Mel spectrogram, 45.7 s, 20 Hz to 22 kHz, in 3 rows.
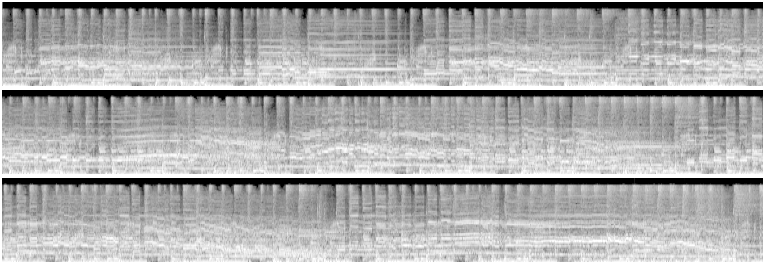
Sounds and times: Drum: 0.0 - 45.6.

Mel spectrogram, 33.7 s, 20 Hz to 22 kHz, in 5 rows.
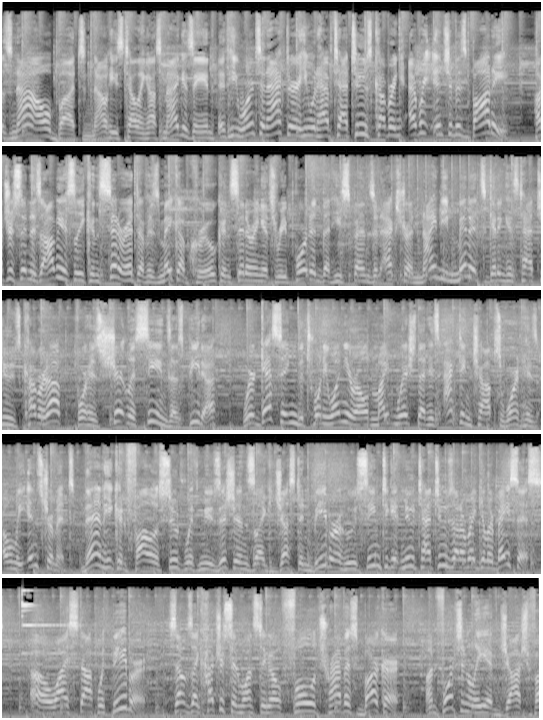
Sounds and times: Music: 0.0 - 33.6
Speech: 0.0 - 33.6.

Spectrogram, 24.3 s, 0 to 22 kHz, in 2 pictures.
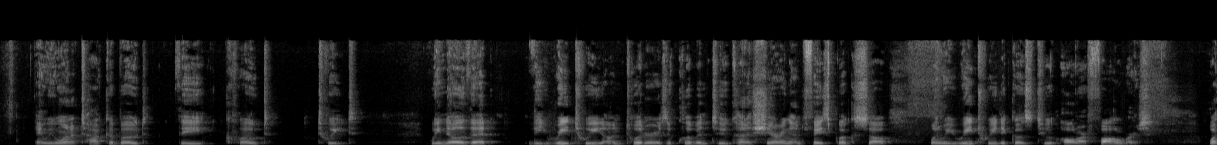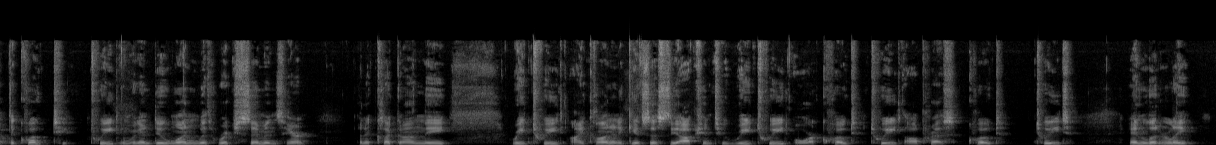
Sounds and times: Speech: 0.3 - 3.6, 4.3 - 16.7, 17.3 - 24.2.

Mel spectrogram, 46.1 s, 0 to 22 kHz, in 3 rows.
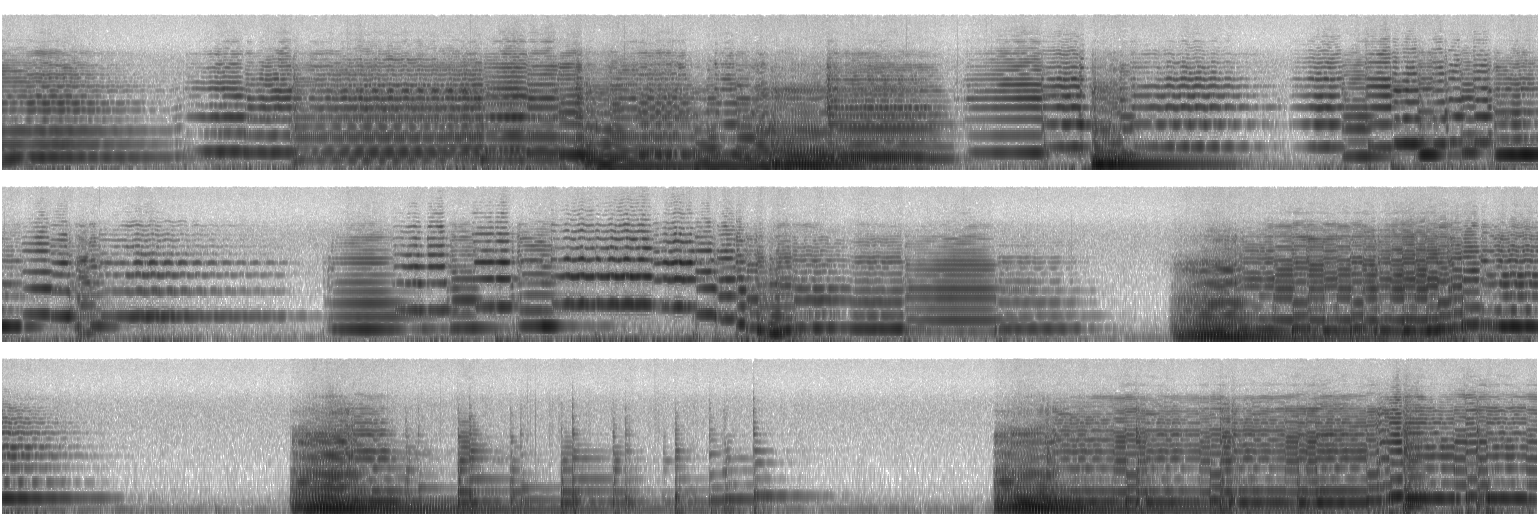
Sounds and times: Cello: 0.0 - 32.0, 33.6 - 39.0, 40.6 - 46.0
Double bass: 2.5 - 12.5, 27.0 - 31.1, 33.6 - 38.8, 40.6 - 46.0.

